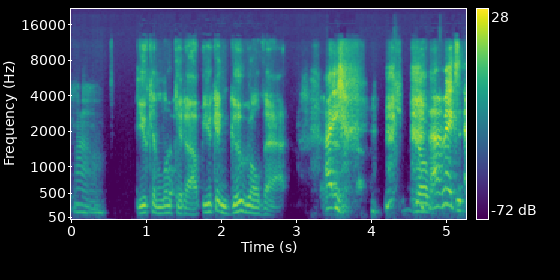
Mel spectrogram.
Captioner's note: chuckles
